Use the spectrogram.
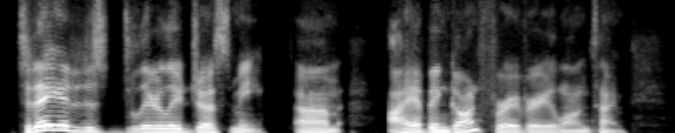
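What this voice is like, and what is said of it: Voice sounds a little off, sick. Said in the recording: “I've also been just fighting a little bit of a cold ... I sound a little weird ... that's why I kind of sound that way”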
